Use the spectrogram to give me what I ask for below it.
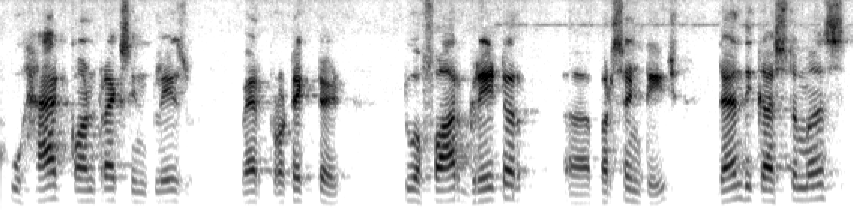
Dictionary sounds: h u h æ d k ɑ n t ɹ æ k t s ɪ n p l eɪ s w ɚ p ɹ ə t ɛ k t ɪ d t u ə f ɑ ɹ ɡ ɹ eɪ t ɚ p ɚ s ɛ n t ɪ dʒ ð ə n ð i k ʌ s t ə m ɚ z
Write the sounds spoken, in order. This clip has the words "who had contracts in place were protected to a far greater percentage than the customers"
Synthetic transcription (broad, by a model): h u h æ d k ɑ n t ɹ æ k t s ɪ n p l eɪ s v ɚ p ɹ ə t ɛ k t ɪ d t u ə f ɑ ɹ ɡ ɹ eɪ t ɚ p ɚ s ɛ n t ɪ dʒ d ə n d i k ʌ s t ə m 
